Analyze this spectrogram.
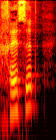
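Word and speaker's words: chesed (חסד): Det er et ord, der på hebraisk udtales noget i retning af chesed, eller H-E-S-E-D, hvis vi skal oversætte det til vores bogstaver.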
